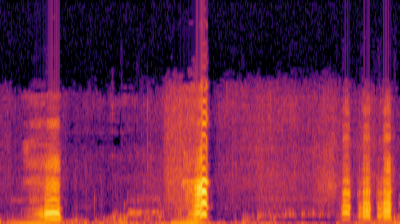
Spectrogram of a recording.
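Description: Short reed goose call blown in Canada goose honks: two loud honks that break upward in pitch from a low note, then a quick run of about four clucks near the end.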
